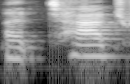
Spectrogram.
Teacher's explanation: we have the schwa sound at the beginning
